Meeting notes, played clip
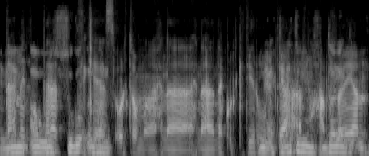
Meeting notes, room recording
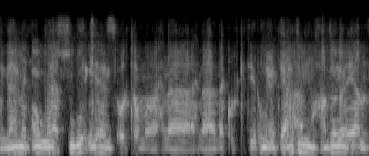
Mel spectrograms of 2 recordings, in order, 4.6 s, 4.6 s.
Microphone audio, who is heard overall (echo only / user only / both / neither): echo only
